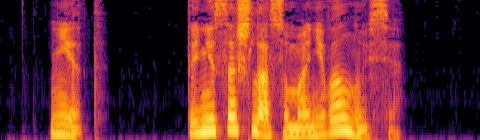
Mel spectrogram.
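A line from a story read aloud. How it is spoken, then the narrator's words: Quiet. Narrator (Russian): тихо произнес Ник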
